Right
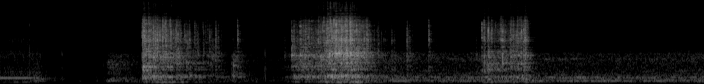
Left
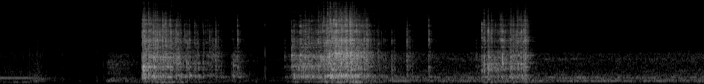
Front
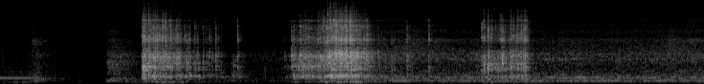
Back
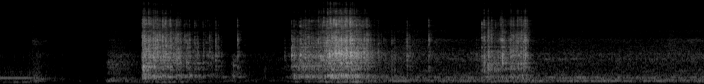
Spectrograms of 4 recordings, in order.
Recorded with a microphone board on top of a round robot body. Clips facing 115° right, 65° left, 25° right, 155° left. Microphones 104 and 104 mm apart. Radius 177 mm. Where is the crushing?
40° left, 0.9 m.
